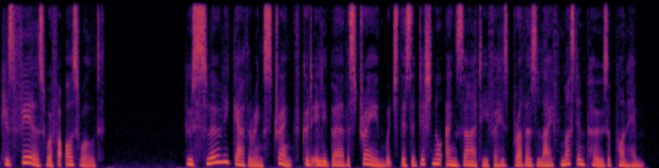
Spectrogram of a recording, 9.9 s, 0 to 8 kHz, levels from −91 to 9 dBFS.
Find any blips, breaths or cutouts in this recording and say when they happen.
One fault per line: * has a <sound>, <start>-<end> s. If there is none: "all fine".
all fine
